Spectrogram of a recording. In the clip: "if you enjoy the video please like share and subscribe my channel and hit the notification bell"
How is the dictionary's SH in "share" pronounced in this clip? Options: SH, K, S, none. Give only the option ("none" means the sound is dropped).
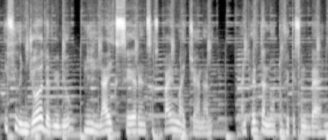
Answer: S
